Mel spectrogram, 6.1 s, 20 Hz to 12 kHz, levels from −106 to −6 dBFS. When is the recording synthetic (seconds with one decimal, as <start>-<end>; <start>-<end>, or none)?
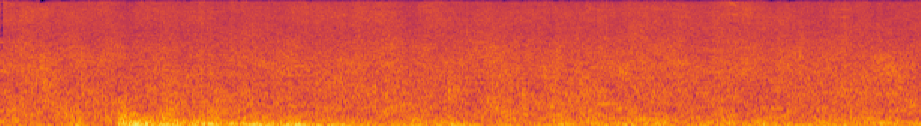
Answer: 0.0-6.1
